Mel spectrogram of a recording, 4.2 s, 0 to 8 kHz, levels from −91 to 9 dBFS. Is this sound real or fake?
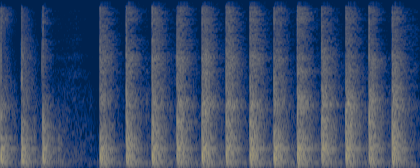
fake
